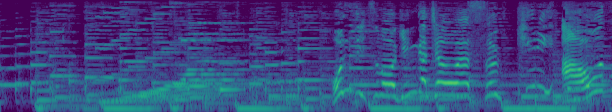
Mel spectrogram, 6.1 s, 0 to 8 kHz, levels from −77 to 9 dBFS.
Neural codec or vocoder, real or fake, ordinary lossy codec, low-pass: none; real; none; none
